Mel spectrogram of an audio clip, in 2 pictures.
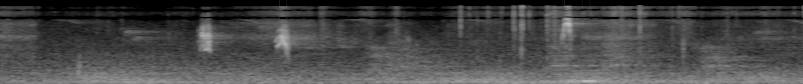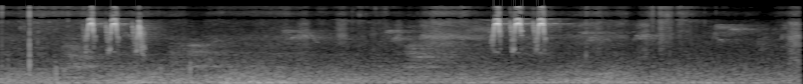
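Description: A small bird chirping: short, sharp calls, singly at first and then in quick runs of three.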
